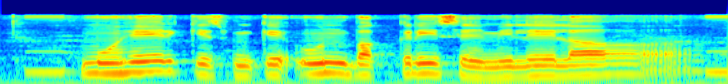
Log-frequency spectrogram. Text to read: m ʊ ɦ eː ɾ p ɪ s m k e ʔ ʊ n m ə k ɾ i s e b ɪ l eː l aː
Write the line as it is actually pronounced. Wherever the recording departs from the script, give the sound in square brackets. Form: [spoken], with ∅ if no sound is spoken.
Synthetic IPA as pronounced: m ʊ ɦ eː ɾ [k] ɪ s m k e ʔ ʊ n [b] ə k ɾ i s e [m] ɪ l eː l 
